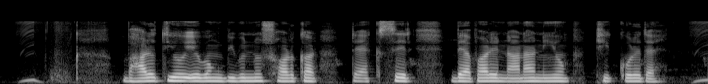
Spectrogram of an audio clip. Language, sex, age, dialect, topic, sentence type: Bengali, male, 18-24, Standard Colloquial, banking, statement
